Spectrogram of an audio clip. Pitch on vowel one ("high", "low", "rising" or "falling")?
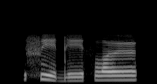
falling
